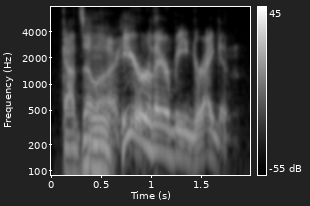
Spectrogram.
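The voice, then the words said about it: Pirate voice. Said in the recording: “you got to kind of say it like a pirate ... that pirate impression”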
